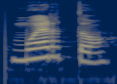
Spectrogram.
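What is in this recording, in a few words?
"muerto", Spanish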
